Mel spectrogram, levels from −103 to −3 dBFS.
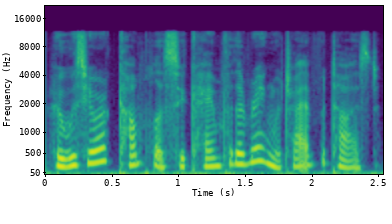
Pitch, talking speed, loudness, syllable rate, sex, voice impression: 220 Hz, 285 wpm, -17 LUFS, 7.5 syllables/s, female, very feminine, slightly gender-neutral, adult-like, slightly middle-aged, thin, tensed, slightly powerful, bright, hard, very clear, very fluent, cute, slightly cool, very intellectual, refreshing, very sincere, slightly calm, friendly, reassuring, unique, elegant, sweet, lively, strict, intense, sharp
